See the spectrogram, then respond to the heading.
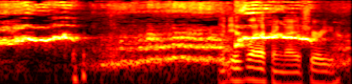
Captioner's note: penguin continues squealing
